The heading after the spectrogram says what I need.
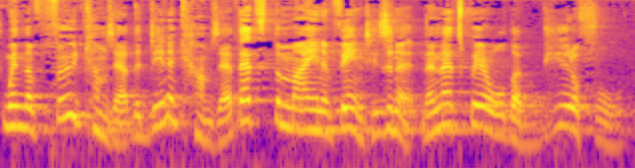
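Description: Middle-aged male preacher, relaxed conversational sermon delivery, voice a touch higher than usual, frequent restarts. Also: fairly quick. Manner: conversational, repeats words when starting sentences. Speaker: pastor.

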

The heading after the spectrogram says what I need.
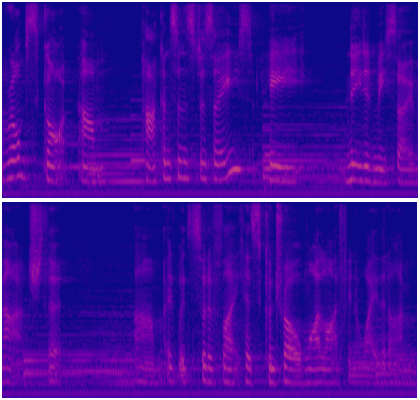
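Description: A woman with a lowish, gravelly voice tells her own story for a ministry video. She speaks reflectively and haltingly, pausing on fillers as she searches for words. Music plays clearly underneath. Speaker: interviewee. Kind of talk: personal testimony in a video. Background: soft music.

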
